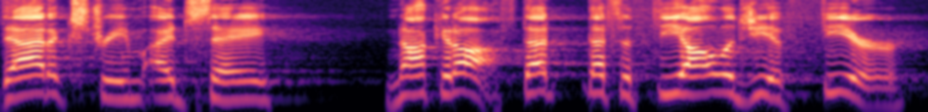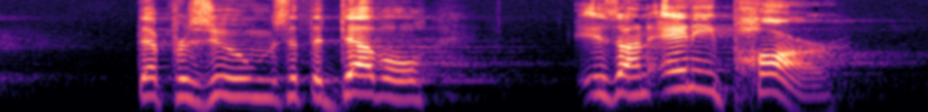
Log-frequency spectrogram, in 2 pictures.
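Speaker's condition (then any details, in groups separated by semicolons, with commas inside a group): No condition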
